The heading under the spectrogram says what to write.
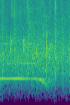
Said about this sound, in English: My man. Give him a round of applause for me, ladies and gentlemen.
